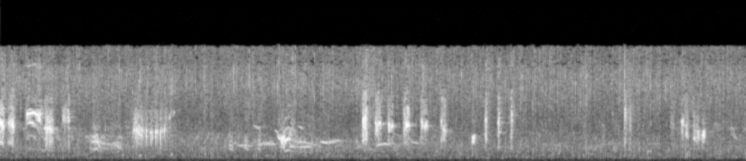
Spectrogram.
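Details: ['Song of a woodchat shrike, mixing scratchy warbled phrases and a clear whistled slur with scattered sharp clicking notes.']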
